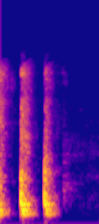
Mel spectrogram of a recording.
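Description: knocking on a door

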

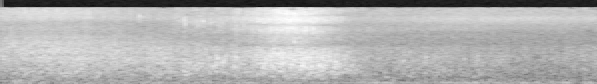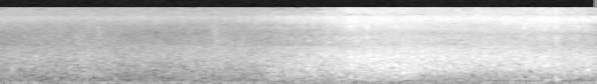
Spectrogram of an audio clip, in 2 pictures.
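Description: ocean waves

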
